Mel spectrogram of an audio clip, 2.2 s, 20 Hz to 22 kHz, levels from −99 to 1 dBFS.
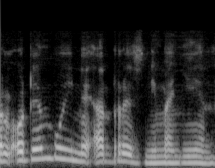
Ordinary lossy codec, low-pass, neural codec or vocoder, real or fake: none; none; vocoder, 22.05 kHz, 80 mel bands, HiFi-GAN; fake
